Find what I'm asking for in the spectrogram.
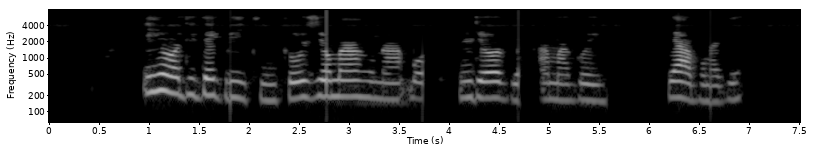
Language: Igbo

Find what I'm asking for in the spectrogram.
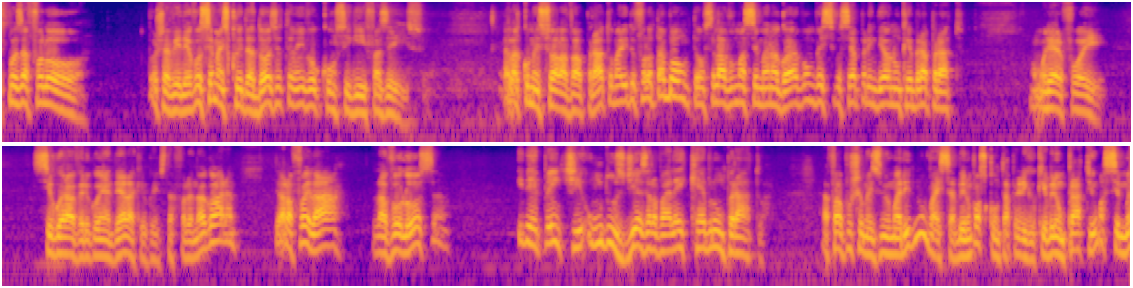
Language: Portuguese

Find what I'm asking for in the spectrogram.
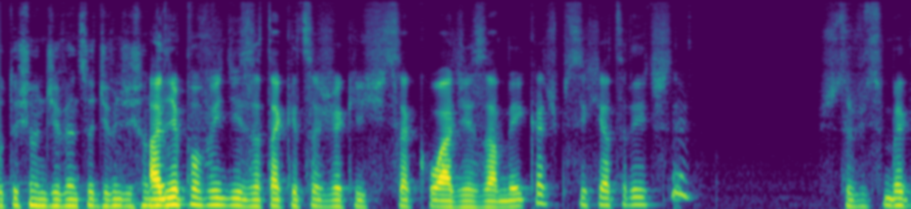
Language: Polish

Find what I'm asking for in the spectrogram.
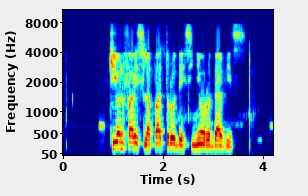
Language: Esperanto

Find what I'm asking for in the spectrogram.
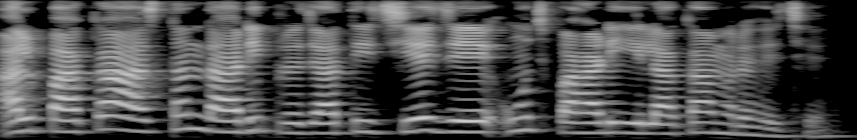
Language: Maithili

